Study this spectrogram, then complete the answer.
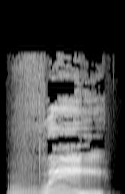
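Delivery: drawn-out, indignant mock yell; understated narrated shout of accusation. A narrator's reading. Man advancing on mama, yelling mildly. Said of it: "заорал мужчина".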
